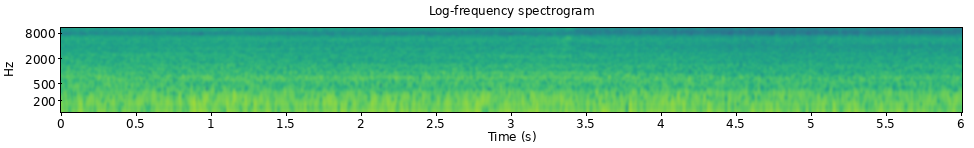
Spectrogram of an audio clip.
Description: I am trying to find out what the ticking sound is. It seems to be coming from the drivers side of the engine.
